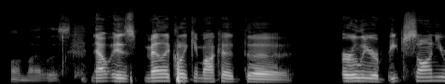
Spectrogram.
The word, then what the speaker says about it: Mele Kalikimaka: Next we have Underneath the Tree against Mele Kalakima. I've never heard it pronounced that way. Okay. Say it one more time. Molly Kalikimaka. Yeah. Mele Kalikimaka against Underneath the Tree.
